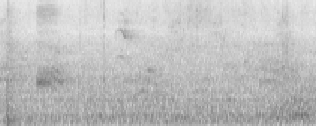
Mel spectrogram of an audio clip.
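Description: A short bird call about half a second in, against a steady outdoor background noise.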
